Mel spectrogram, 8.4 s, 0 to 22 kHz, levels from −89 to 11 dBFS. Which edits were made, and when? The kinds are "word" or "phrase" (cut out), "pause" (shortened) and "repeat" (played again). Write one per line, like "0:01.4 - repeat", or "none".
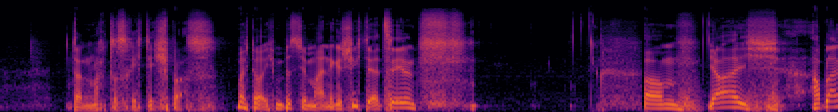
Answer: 0:06.4 - pause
